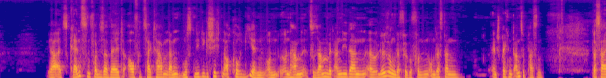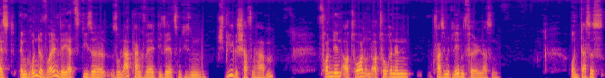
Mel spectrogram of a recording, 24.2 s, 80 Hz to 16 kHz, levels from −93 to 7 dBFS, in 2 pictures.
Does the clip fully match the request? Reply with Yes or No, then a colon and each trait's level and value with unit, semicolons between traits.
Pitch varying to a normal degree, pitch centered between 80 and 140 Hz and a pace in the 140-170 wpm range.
Yes: average, 3.0 semitones; low, 135 Hz; average, 150 wpm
